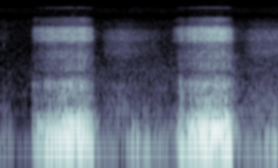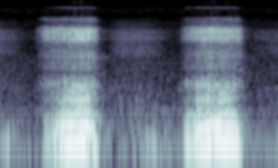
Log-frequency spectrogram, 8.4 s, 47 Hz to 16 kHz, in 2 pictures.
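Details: Loud, rumbling snores on each breath in, with quieter breaths out between, about 14 breaths a minute: heavy snoring with sleep apnea during a short nap; the snorer says the snoring was louder from being more tired.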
